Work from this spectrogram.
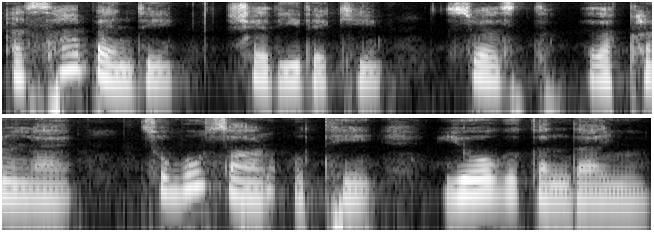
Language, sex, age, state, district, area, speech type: Sindhi, female, 30-45, Rajasthan, Ajmer, urban, spontaneous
